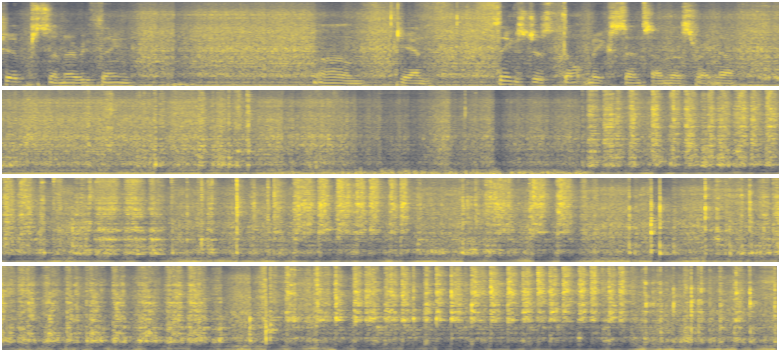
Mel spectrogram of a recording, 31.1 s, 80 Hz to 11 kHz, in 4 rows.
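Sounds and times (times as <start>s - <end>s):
steady low hum: 0.0s - 31.0s
file rasping on wood: 3.6s - 5.1s, 7.4s - 10.4s, 13.6s - 31.0s.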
